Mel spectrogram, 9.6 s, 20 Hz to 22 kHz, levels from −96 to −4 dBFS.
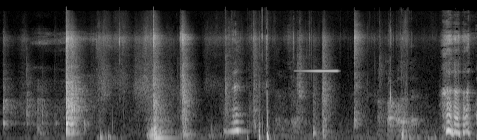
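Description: From 5.88 s to 6.82 s a loudspeaker feedback squeal rises out of the sound: a single pure tone near 3.3 kHz swells over about half a second until it is roughly as loud as everything else. A microphone is hearing the loudspeaker it feeds, and at that frequency the loop gain passes one, so the tone feeds itself. Unlike a steady interfering whistle, it starts from nothing and grows on its own before stopping.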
